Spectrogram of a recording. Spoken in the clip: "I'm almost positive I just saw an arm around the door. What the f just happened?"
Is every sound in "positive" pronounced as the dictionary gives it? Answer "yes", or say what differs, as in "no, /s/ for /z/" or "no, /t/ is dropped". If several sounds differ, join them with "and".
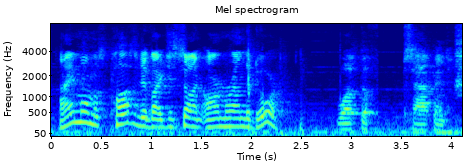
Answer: yes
